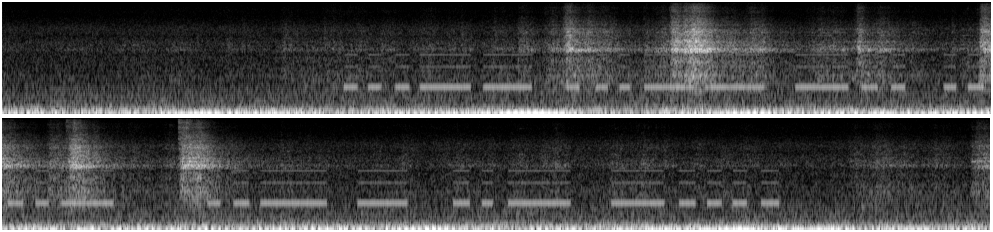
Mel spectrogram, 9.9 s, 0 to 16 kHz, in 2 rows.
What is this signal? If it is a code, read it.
Morse code (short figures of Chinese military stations), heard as a keyed tone, hand-sent with a straight key, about 18 wpm, 890 Hz, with street noise. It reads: 3384 2026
